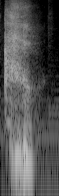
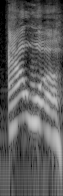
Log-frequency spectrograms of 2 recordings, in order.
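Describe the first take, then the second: First: The cry sounds like a reflexive natural noise. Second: The cry sounds deliberate and hammed up. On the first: It is a genuine reaction to pain. The speaker calls it right. "it's more of a natural noise you make" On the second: It is a put-on reaction. The speaker calls it wrong. "you know what I don't say?"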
